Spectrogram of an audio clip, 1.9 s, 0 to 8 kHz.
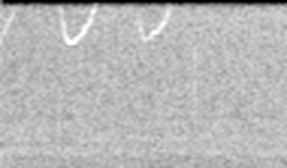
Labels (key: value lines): label: biophony, dolphin
recorder: SoundTrap 500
